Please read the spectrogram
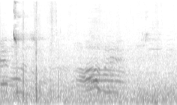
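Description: Tennis ball struck and bouncing on a hard court, with a few sharp hits in the first half second, followed by a player's voice calling out about a second in.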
